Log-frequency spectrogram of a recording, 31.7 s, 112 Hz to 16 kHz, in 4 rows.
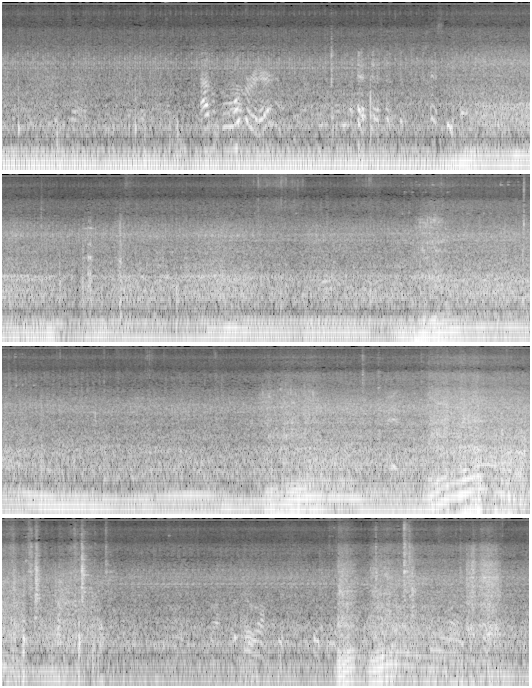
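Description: Lifted Toyota 4Runner's engine idling and revving in repeated rising bursts as it climbs a steep rock ledge, with the loudest revs about halfway through and again a few seconds later.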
